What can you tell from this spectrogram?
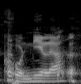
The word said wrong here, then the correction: Cronulla: Just say it. – Cronulla. – Cronulla. – There we go. You got it now, yeah.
